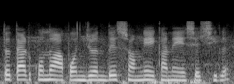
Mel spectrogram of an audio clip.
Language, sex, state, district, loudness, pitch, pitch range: Bengali, female, West Bengal, North 24 Parganas, -14 LUFS, 205 Hz, 200-215 Hz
